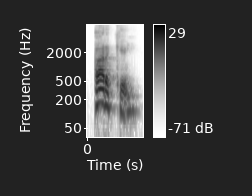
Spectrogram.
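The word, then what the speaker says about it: arche: Esa palabra principio es la palabra arque. Se escribe A-R-C-H-E, arque. Arque es la misma palabra para cuando decimos principio o principado, o cuando, eso es en griego, ¿no?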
